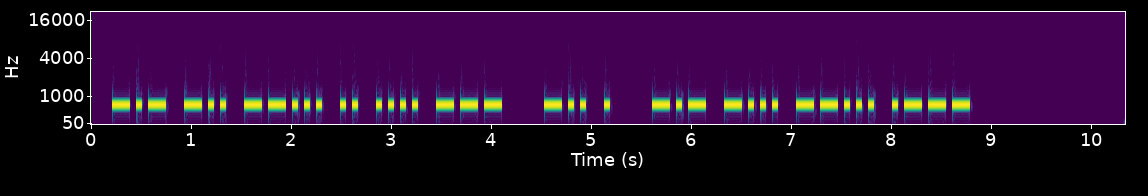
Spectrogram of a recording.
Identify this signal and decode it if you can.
Morse code, heard as a keyed tone, about 20 wpm, 700 Hz. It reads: KD7IHO DE KB7J
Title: USA Callsign DE Callsign 20wpm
